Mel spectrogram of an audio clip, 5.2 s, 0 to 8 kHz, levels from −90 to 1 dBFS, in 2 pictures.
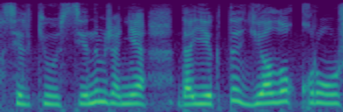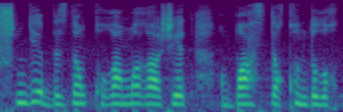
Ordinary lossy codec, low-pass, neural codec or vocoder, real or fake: none; 7.2 kHz; none; real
